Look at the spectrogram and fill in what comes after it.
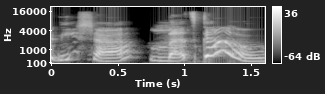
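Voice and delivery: high, peppy, perky cheerleader voice, swooping sing-song. Asked by co-hosts to bring out the cheerleader voice, [name] speaks: Venetia cheerleader voice. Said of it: "can you get like the cheerleader voice out".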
